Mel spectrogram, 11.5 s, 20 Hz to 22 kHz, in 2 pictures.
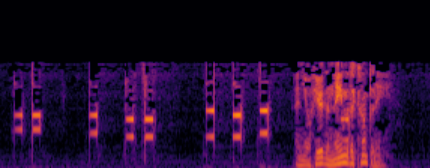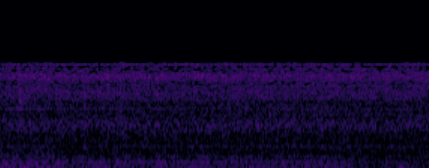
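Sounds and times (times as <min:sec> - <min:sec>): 
telephone keypad dialing tones calling a toll-free 800 number: 0:00.2 - 0:00.6, 0:01.2 - 0:02.1, 0:02.8 - 0:03.6
speech: 0:04.0 - 0:05.2.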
